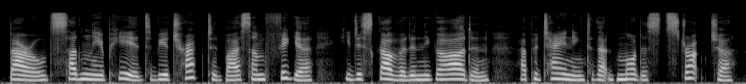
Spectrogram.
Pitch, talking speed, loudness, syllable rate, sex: 225 Hz, 155 wpm, -18 LUFS, 5.6 syllables/s, female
